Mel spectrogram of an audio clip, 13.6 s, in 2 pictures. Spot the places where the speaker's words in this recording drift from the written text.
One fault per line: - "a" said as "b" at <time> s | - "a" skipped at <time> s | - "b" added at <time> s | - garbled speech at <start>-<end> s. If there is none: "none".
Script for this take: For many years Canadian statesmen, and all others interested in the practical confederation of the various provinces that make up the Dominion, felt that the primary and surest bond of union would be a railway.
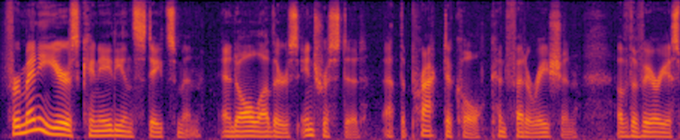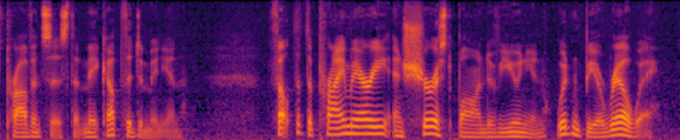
- "in" said as "at" at 3.8 s
- "would" said as "wouldn't" at 12.3 s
